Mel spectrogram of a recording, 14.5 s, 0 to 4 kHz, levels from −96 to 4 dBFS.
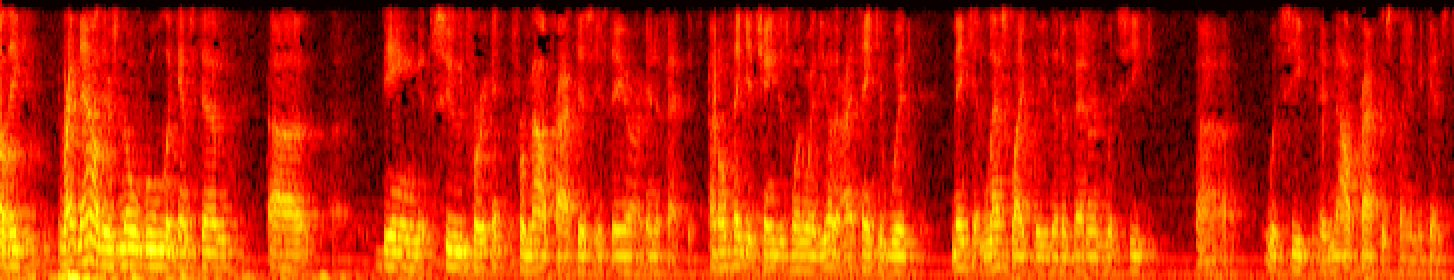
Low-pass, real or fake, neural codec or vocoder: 3.6 kHz; real; none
